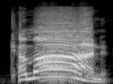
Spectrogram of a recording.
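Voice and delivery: impatient mentor urging; urging call. A narrator's reading. Emil urging the reader on.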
